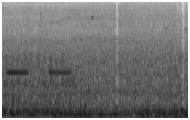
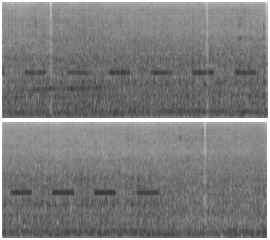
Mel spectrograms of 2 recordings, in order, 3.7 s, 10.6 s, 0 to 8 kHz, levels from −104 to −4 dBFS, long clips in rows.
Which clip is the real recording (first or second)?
first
